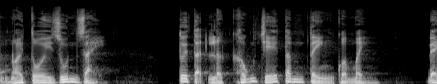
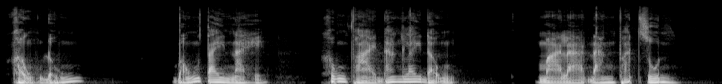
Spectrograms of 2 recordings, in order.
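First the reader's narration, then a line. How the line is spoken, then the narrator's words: Quiet voice. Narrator (Vietnamese): Đại thúc Âu Phục nhỏ giọng nói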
